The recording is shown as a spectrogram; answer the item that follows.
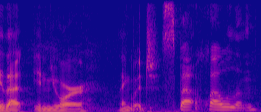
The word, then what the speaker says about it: spaxwawlm: how do you say that in your language spum spum SP spum nice my name in my indigenous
